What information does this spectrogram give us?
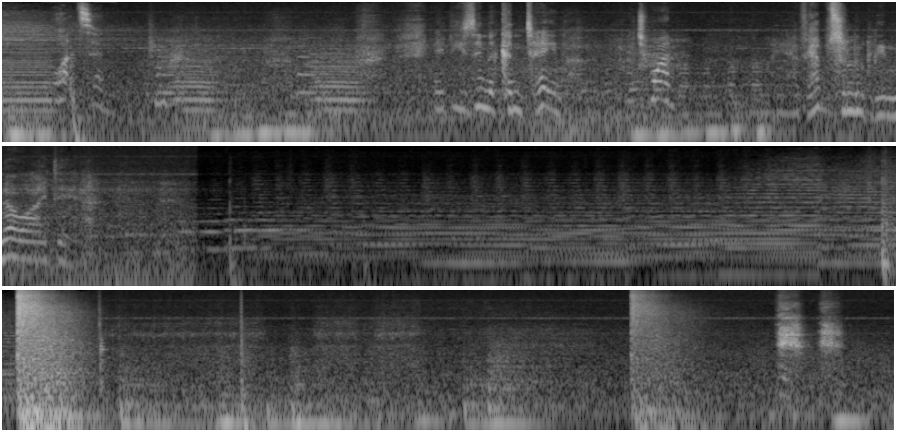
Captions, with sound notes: Watson. Eddie's in a container. Which one? I have absolutely no idea. [BANGING] There! There!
